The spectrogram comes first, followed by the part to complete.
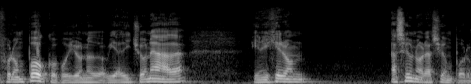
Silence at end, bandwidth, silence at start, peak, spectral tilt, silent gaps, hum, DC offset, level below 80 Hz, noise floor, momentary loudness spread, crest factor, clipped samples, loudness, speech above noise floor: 0 s; 15.5 kHz; 0 s; -6 dBFS; -5.5 dB/octave; none; none; under 0.1%; -50 dBFS; -53 dBFS; 11 LU; 18 dB; under 0.1%; -23 LUFS; 30 dB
